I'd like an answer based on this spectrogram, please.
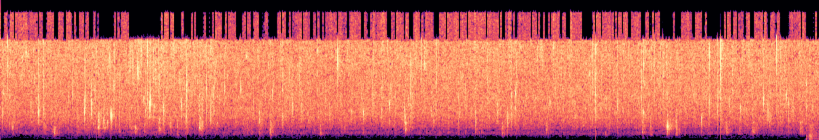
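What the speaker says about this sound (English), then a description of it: "Okay, one side's brown. You're just going to flip it over." Corn fritters fry in a pan of hot oil, a steady crackling sizzle with fine popping bursts scattered throughout, close and even in loudness, with no voices.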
